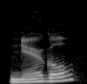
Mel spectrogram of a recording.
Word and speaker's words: Nørgaard: Specifically, it's spelled Nørgaard, but it's pronounced like Nørgaard.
